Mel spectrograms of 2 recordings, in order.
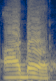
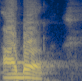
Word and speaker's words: Ardor: we pronounce it as ador it's a r d o r where the first r is silent. So so it's like ador I'll just brief you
